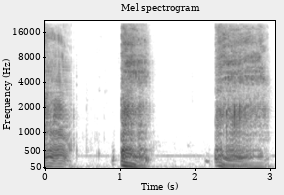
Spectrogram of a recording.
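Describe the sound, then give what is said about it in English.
Three loud fart-like blasts of expelled air, each a rough buzzing burst with pauses between; the last one drags on longest. No talking. The air was trapped during penetrative sex and is pushed back out. “And ladies and gentlemen, that is only farting if it has odor.”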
